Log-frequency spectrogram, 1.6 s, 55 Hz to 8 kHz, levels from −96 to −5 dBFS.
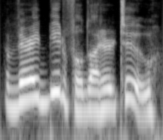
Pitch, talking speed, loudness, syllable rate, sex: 195 Hz, 185 wpm, -15 LUFS, 6.0 syllables/s, male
